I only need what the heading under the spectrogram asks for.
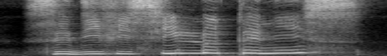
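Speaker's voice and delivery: tennis lifted high at the end as a question; rising question. Shown as a demonstration. Teacher showing the class the question intonation. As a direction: go up on tennis, ask it.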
